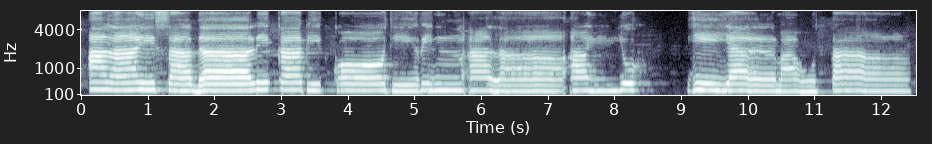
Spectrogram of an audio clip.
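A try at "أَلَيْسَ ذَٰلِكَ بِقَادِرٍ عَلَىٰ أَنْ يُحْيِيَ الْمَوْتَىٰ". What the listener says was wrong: lagunya nggak jelas ya, bacanya udah bener. Kalau mau terakhir turun. Coba turun nadanya.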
